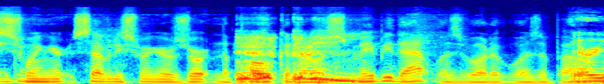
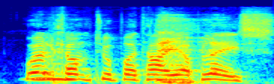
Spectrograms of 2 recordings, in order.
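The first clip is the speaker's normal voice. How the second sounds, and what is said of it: Put-on Thai accent. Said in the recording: “that's a Thai accent.”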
